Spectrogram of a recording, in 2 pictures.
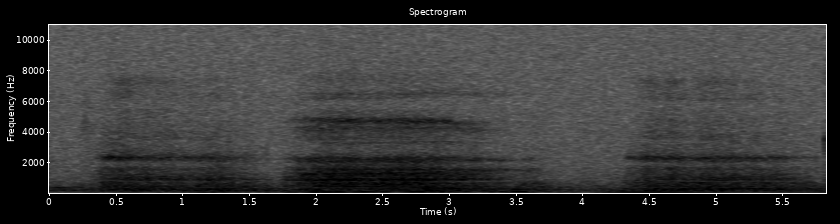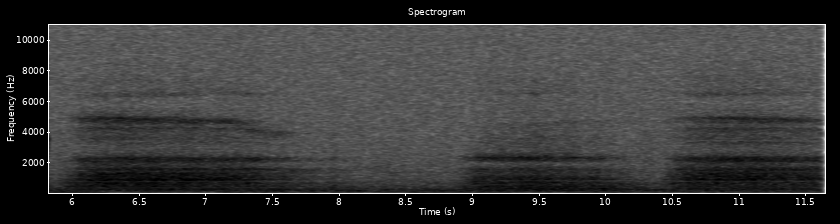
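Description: A person's slow, audible ujjayi yoga breathing, breathing in and out through the throat. It comes as about six faint, hissing breaths of one and a half to two seconds each, three full breaths in all.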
